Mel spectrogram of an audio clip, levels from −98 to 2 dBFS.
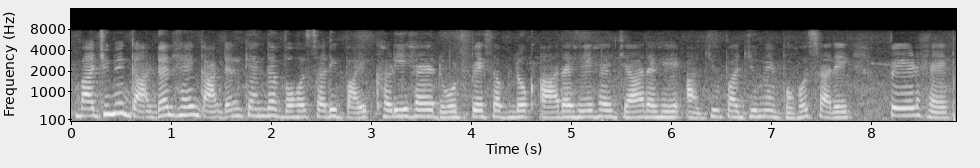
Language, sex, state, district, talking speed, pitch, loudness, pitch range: Hindi, female, Haryana, Rohtak, 195 wpm, 200 Hz, -13 LUFS, 185-220 Hz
